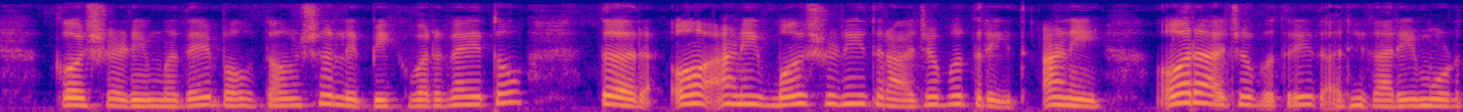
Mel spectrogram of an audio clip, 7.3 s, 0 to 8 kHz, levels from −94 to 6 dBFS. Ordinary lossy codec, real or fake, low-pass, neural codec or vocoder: AAC, 48 kbps; fake; 7.2 kHz; codec, 16 kHz, 4.8 kbps, FACodec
